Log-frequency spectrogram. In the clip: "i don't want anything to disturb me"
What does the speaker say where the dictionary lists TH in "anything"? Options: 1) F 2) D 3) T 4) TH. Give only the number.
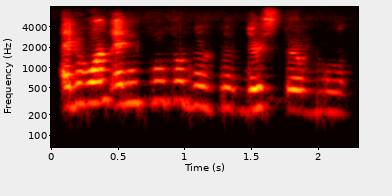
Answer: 3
